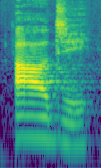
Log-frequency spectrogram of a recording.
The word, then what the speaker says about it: algae: The way you pronounce it is not correct. Algae.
